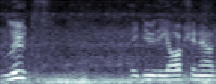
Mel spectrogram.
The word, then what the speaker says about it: Lutz: Here's the name of the company pronounced Loots.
